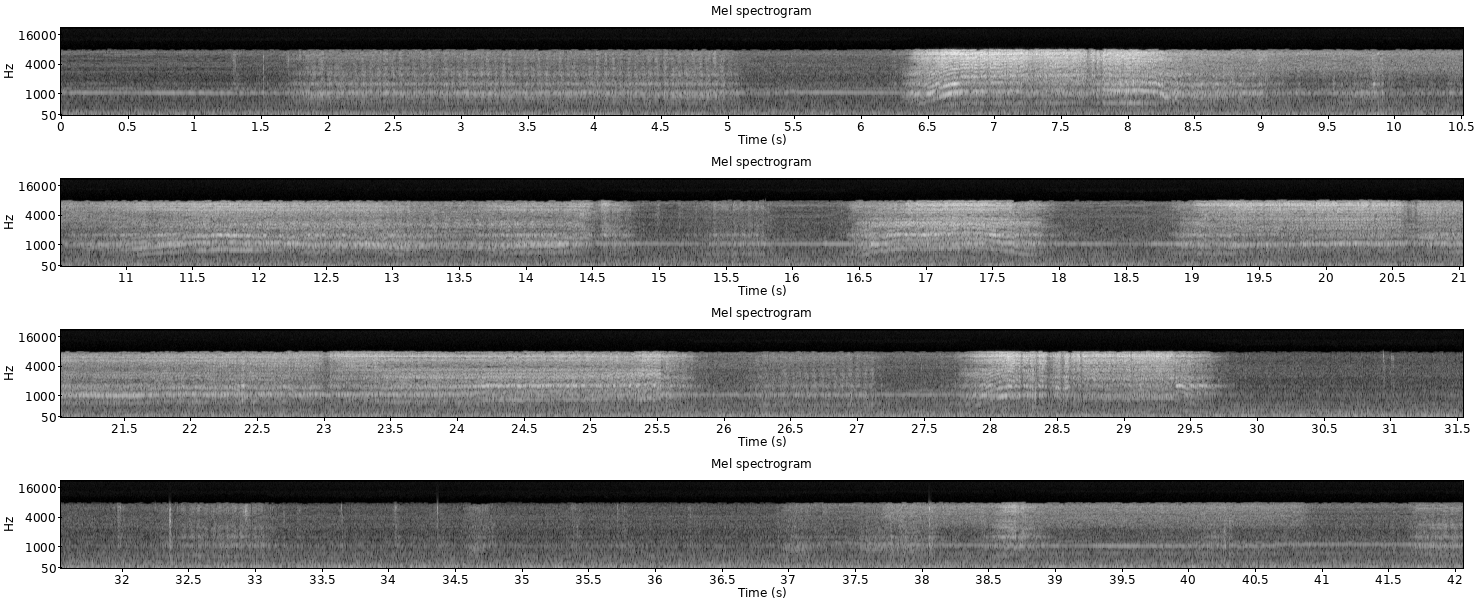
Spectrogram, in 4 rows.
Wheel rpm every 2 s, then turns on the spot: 0, 30, 10, 120, 60, 60, 90, 30, 50, 50, 90, 90, 70, 30, 80, 0, 10, 0, 10, 10, 0.
2-6 14-16 32-34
